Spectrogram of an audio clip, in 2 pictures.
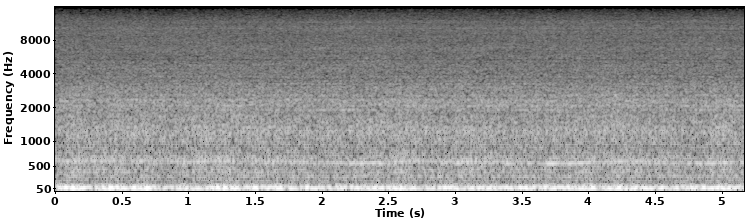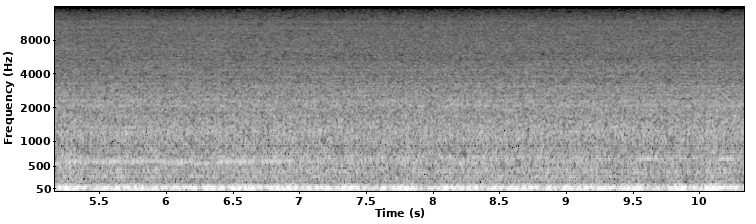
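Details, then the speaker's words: Rebuilt Porsche 928 V8 after fixing small leaks and leaning the mixture; deep, even V8 rumble holding steady without hunting, misses or popping; smooth idle. "it's sounding decent it's a really nice party V8 engine sound and he's staying alive and it's not popping"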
